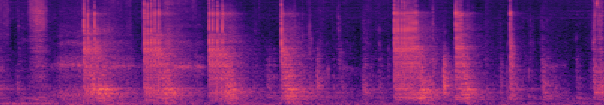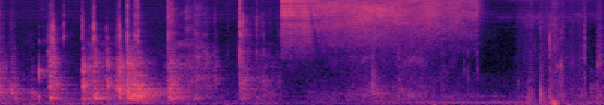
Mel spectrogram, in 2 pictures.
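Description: Flat-blade screwdriver turning seized, rusty slotted bolts out of a truck's door-hinge pocket, the blade and threads scraping and creaking in short, irregular strokes. A steady hiss lasts about two seconds near the end.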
